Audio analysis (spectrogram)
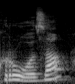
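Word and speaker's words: роза: Vous voyez ici, vous avez le O accentué, on prononce bien le O, donc rosa.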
